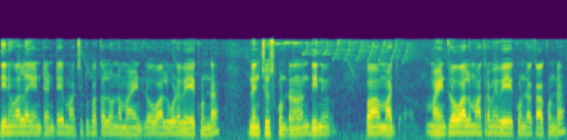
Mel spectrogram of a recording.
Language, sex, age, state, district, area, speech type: Telugu, male, 18-30, Telangana, Sangareddy, urban, spontaneous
